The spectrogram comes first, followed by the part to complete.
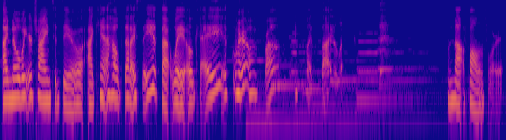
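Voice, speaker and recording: A woman from Ohio with a slight Appalachian accent and a slight speech impediment, chatting casually with viewers while she builds, playful and quick to laugh. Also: fairly high pitch, very animated, soft background music. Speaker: streamer. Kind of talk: casual live-stream chat while building.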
